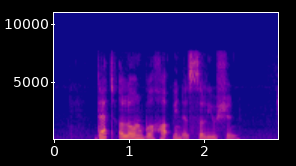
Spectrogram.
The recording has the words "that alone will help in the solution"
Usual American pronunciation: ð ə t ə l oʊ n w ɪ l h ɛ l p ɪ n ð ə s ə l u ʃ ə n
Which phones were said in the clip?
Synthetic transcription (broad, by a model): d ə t ə l oʊ n w ɪ l h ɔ p ɪ n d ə s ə l u ʃ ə n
